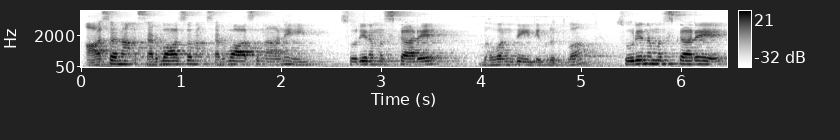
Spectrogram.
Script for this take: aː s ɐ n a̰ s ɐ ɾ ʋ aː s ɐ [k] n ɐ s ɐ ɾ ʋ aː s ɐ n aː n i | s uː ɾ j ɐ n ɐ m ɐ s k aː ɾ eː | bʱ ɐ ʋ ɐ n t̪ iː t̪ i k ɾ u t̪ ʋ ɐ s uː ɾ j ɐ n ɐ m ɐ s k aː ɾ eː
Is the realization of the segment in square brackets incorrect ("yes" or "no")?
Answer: yes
